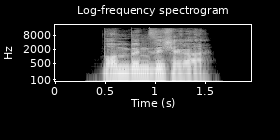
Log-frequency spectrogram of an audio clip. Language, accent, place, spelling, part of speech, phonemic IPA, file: German, Germany, Berlin, bombensicherer, adjective, /ˈbɔmbn̩ˌzɪçəʁɐ/, De-bombensicherer.ogg
- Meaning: inflection of bombensicher: 1. strong/mixed nominative masculine singular 2. strong genitive/dative feminine singular 3. strong genitive plural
